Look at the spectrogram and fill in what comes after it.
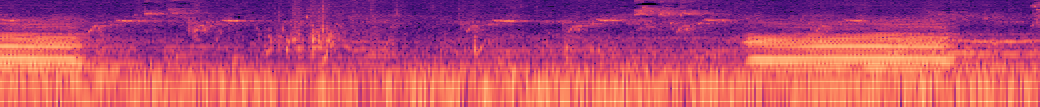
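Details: Cows mooing on a green pasture hill in the afternoon: a short harmonic moo at the start, then a longer, steady, full-toned moo about three seconds later, with soft chirps and outdoor ambience between.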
